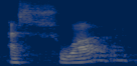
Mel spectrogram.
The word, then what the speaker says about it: asseoir: No es fácil este verbo, porque se escribe con doble S, el sonido wa, es decir, la O y la I, pero enfrente de la O se pone la E. Asseoir, y se va a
